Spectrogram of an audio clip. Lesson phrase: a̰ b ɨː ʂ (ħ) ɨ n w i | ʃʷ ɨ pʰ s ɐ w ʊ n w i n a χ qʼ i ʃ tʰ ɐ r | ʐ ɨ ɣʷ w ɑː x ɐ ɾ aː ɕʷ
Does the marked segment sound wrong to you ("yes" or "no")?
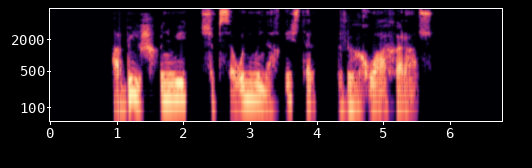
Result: yes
